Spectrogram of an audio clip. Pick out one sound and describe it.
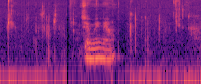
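A young woman makes a short hum close to a microphone.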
